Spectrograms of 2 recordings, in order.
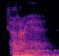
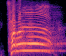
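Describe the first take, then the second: First: It is said warmly and affectionately. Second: It is said harshly, like a declaration of war.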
